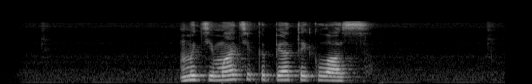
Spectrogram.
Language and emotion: Russian, neutral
